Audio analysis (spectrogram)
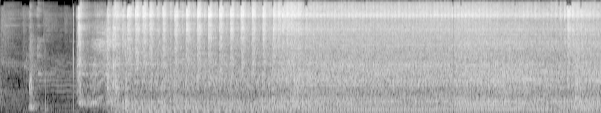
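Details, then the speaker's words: Cub Cadet mower's Kohler engine, sat in a shed a couple of years with mouse nest, thought to have locked up from no oil; after new coil pack and wire, gap set, new air filter: brief crank then steady even running, healthy. "and installed it new blades and got everything thing all freshened up so it runs great now"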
